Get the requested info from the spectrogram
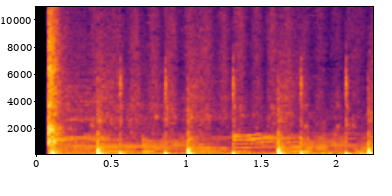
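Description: Hands rubbed briskly together, palm on palm, in repeated short strokes, over quiet background music with sustained tones.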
